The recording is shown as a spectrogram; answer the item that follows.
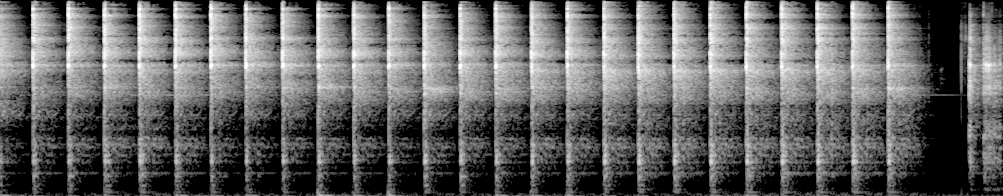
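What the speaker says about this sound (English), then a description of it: "use our hammer and tap on the yoke" A hammer taps on the yoke of a RZR prop shaft U-joint resting on a table. The sharp, ringing metallic strikes come close and loud at a steady rhythm, about two per second, then stop just before the end.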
